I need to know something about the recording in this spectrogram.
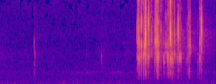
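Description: A small translucent plastic case handled in the fingers: a quick flurry of sharp plastic clicks and crinkles lasting about half a second, starting about one and a half seconds in, after near quiet.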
